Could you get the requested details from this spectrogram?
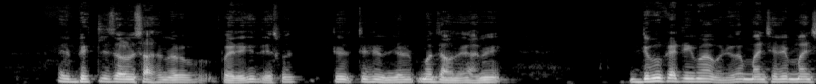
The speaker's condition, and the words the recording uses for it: Parkinson's disease. टिभीबाट सुन्दाखेरि आफै बोलेको आफै नबुझिया हुन्छ कतिपय अहिले बोलेको पनि कतिपय बुझिँदैन होला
